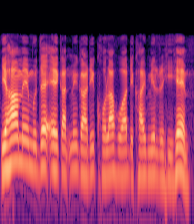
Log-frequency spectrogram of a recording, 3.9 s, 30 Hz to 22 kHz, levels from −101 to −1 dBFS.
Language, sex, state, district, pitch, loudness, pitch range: Hindi, male, Arunachal Pradesh, Lower Dibang Valley, 135 Hz, -18 LUFS, 130-150 Hz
